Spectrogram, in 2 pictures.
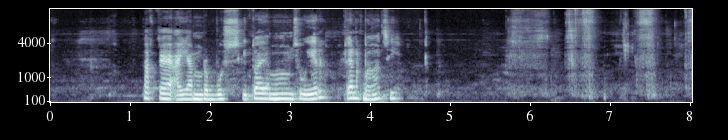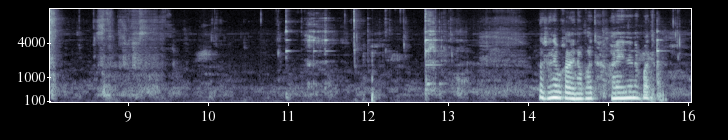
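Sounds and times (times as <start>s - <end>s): noodles being slurped: 5.8s - 9.6s.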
